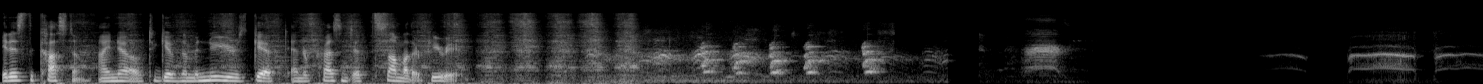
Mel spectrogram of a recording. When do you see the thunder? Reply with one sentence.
The thunder can't be heard in this clip.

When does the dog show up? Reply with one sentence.
The dog can be heard from 7.0 to 8.9 s.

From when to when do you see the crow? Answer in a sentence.
The crow can be heard from 5.8 to 10.8 s and from 12.6 to 14.7 s.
